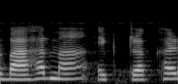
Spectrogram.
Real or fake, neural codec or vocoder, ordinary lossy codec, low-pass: fake; codec, 16 kHz, 2 kbps, FunCodec, trained on Chinese and English, 25 frames a second; none; 7.2 kHz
